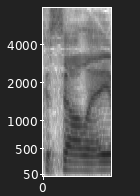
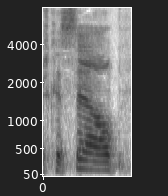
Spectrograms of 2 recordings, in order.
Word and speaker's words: Casale: I believe it's pronounced Casale or Cassell.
